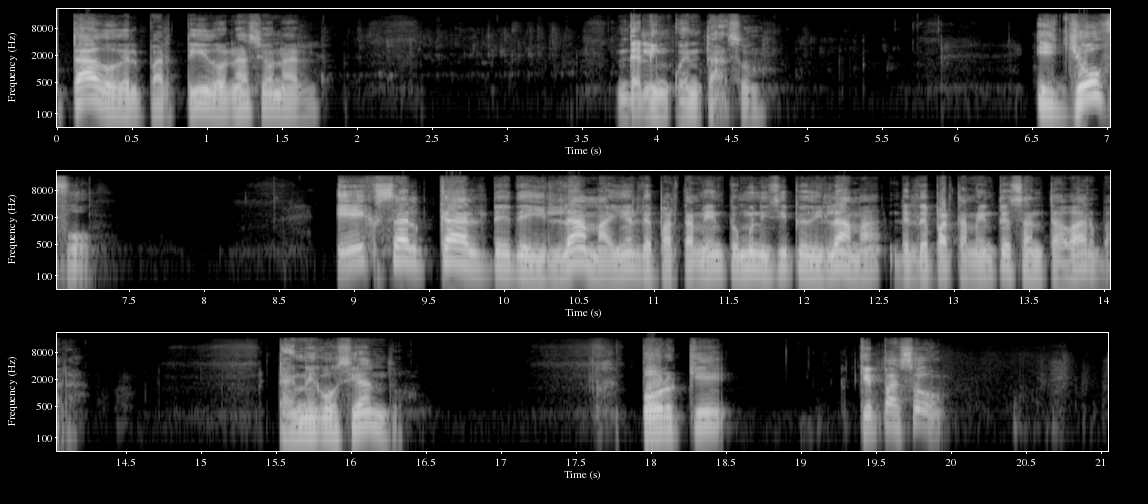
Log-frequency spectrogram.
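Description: A man speaks with animation through a phone-like recording, in bursts with pauses.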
